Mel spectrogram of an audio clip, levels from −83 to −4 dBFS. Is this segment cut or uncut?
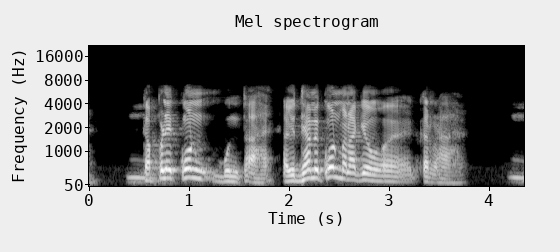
cut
